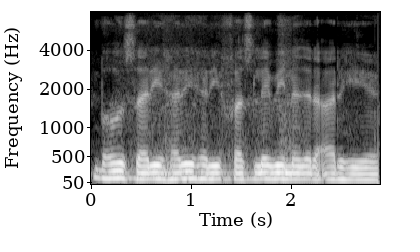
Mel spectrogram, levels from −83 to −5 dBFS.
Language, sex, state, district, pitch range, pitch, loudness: Hindi, male, Jharkhand, Deoghar, 110-115 Hz, 115 Hz, -13 LUFS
